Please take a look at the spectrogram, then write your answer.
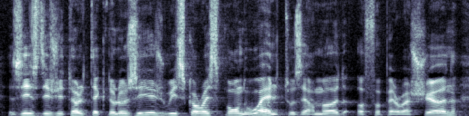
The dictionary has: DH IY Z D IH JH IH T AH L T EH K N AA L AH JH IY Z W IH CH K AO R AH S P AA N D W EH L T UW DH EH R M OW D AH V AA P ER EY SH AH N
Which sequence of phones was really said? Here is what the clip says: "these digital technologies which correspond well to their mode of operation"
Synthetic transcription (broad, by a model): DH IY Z D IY ZH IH T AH L T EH K N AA L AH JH IY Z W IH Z K AO R AH S P AA N D W EH L T UW DH EH R M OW D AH F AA P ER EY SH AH N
